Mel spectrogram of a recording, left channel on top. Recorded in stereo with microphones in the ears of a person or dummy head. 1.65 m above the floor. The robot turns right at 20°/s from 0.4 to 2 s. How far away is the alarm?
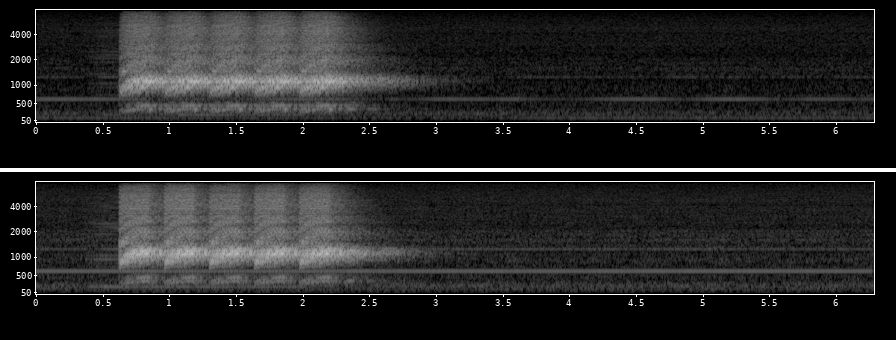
About 1.7 m.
